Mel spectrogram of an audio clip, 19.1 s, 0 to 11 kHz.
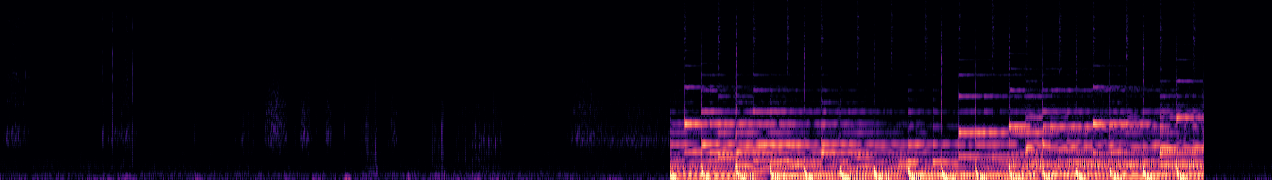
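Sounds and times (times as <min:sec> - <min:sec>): soft scraping and rustling: 0:00.0 - 0:00.5, 0:02.9 - 0:10.1.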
